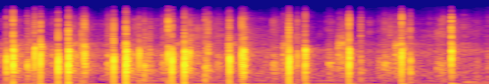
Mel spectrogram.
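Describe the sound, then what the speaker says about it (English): A round of applause for a basketball coach at a school board meeting, with many crisp, close handclaps in quick, irregular succession from a modest group, steady throughout. "And I just give him a round of applause."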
